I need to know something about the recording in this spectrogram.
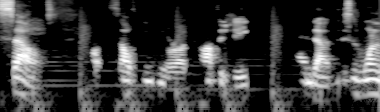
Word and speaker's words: autophagy: How do you say autophagy? Autophagy. Autophagy. Phagy. Autophagy. Phagy. P-H-A-G. Phage means to eat. Auto means self. Autophagy means self-eating. So essentially, the body cleans out all of its cells. Self-eating or autophagy.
